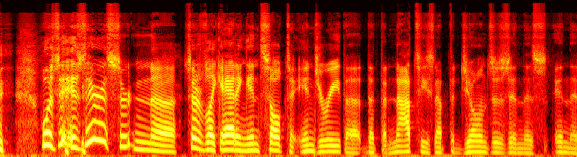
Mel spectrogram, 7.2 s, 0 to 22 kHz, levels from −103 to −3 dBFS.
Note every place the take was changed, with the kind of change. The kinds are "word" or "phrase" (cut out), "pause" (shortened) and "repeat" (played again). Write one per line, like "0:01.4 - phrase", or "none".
0:02.3 - pause
0:04.3 - word
0:05.4 - word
